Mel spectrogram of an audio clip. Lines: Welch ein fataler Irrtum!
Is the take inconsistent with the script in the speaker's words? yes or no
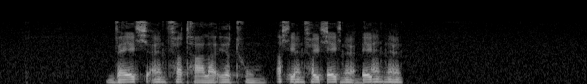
yes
